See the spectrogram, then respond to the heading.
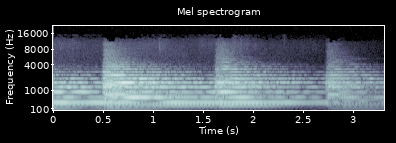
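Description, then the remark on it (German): Church bells of a very small town ring out in three loud, evenly spaced strokes, each leaving a long humming resonance that carries on beneath the next. No voices are heard. “Aber ich litt ein bisschen an Schlafproblemen, weil die Kirchenglocken dort so laut läuten, dass ich früh morgens aus dem Bett gesprungen bin und abends beim Einschlafen gehindert wurde.”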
